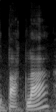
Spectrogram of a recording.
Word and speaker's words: bakla: So I grew up in a large Filipino family where the term bakla, pronounced as bakla, was often tossed around like colonial football.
